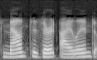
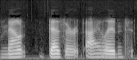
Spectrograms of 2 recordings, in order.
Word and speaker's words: Mount Desert Island: there's one s but it was named by the French hence the the pronunciation yeah well that's interesting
